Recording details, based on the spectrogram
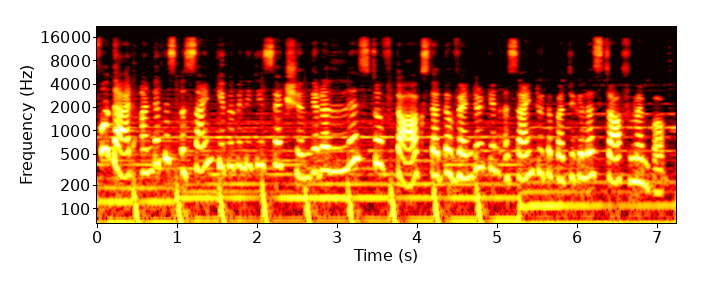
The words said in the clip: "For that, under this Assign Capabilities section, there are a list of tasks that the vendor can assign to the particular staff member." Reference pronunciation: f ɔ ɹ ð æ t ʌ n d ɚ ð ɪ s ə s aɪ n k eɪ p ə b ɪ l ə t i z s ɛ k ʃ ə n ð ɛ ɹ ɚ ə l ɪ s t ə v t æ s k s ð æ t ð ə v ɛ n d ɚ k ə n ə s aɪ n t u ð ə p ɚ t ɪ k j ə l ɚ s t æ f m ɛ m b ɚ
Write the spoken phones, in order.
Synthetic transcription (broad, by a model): f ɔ ɹ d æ t ʌ n d ɚ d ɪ s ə s aɪ n k eɪ p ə b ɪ l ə t i s ɛ k ʃ ə n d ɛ ɹ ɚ ə l ɪ s t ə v t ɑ k s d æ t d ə v ɛ n d ɚ k ə n ə s aɪ n t u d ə p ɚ t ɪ k j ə l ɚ s t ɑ f m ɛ m b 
